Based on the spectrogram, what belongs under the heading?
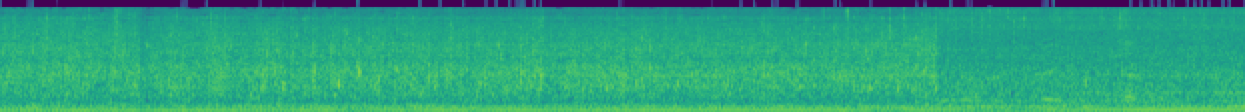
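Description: Motorboat engine running steadily at speed, with water rushing and splashing past the hull. The rushing water drops away about three-quarters of the way through while the engine hum carries on.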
